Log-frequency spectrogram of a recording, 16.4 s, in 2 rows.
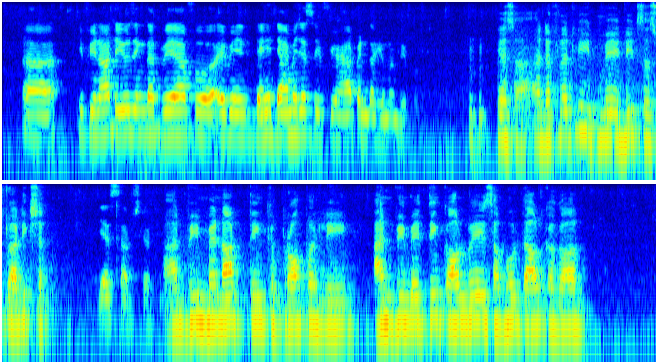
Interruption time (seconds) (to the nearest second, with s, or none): none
